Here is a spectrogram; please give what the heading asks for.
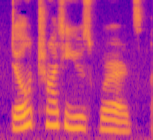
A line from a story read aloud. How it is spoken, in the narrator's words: Aunt Beast said soothingly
